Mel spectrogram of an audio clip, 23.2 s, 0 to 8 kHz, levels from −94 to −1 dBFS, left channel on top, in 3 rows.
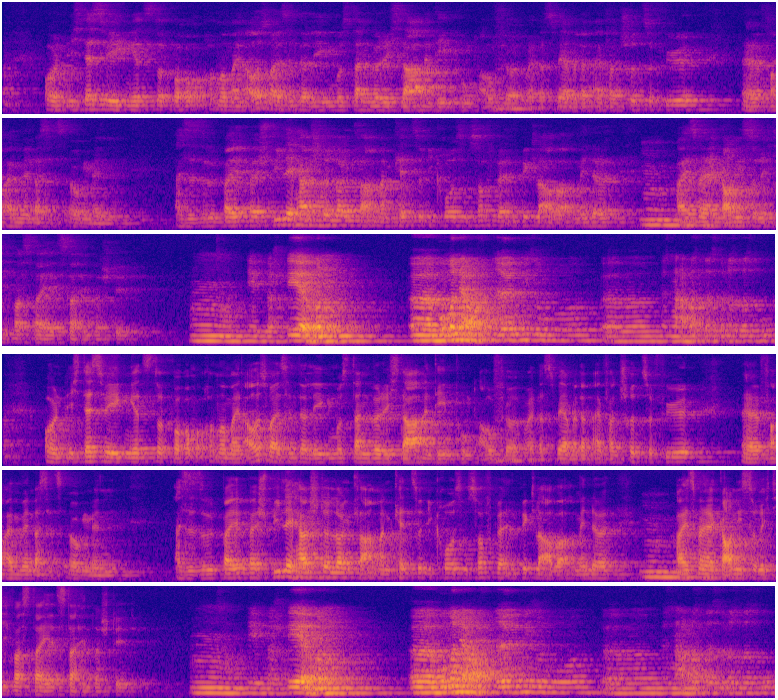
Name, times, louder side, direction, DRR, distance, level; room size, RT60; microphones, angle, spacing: voice 1, 0.4-7.1 7.4-8.9 9.5-13.8 14.4-16.8, right 3 dB, 70° right, 5 dB, 0.4 m, -35 dB
voice 2, 14.1-14.5 17.4-18.8 19.5-23.0, equal, 65° left, -5 dB, 1.3 m, -28 dB
4.8 x 2.8 x 3.6 m, 1.2 s
head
